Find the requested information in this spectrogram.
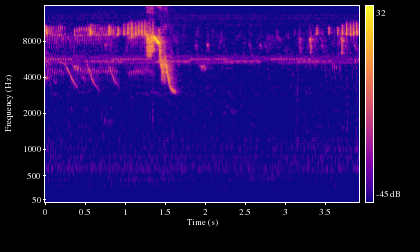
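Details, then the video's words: Blue-black grassquit singing in nature in the 'de pulo' jumping style: a single phrase of fast, high clicks that builds into a sharp, buzzy downward slur. Scattered faint ticks follow, over a constant thin insect drone. "Tiziu Gravado ao Vivo na Natureza"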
